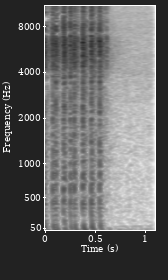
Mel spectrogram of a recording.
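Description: Rapid automatic gunfire in a squad-based shooter game with robots, a burst of about eight tight shots in quick succession that cuts off abruptly, loud and close with no voices over it.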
